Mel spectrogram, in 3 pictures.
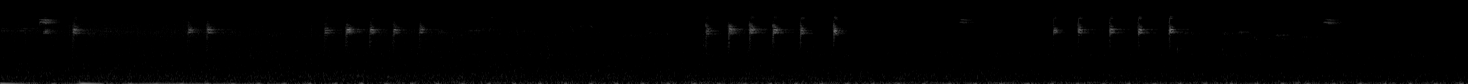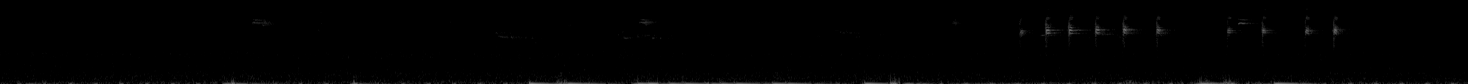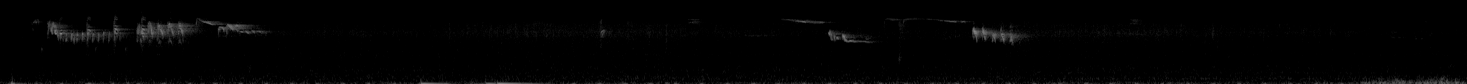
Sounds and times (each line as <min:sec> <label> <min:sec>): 0:00.0 rustling leaves 0:44.0
0:29.7 Birds twittering 0:32.0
